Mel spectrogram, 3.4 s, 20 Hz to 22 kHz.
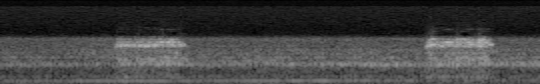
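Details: Owl at night, just before midnight on 2 September 2014: two breathy, noisy hisses about two seconds apart, each under half a second long, over low steady hum.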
